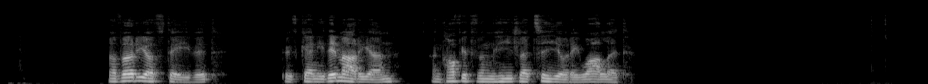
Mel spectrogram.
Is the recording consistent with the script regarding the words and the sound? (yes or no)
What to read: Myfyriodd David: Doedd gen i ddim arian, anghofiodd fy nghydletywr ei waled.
yes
